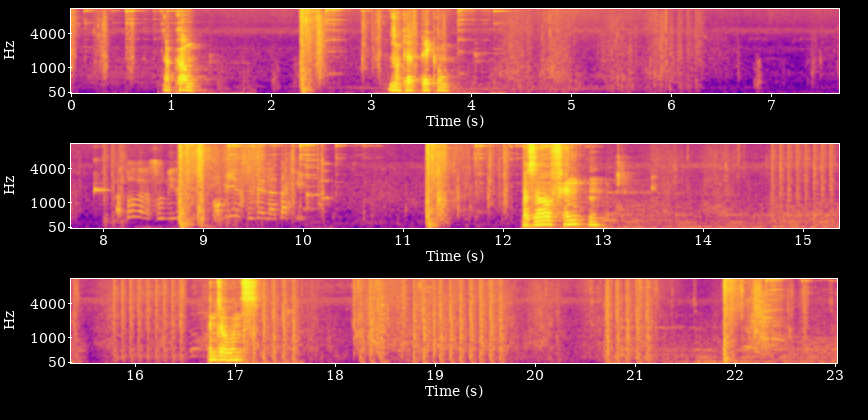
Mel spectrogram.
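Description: Silenced rifle shots crack one at a time.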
